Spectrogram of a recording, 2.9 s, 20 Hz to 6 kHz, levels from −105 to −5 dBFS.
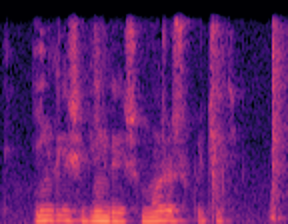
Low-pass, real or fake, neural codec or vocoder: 5.4 kHz; real; none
